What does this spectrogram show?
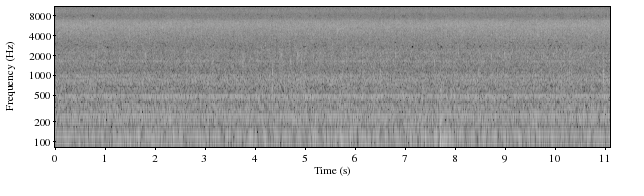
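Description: Breaded pork chops frying in a skillet of hot oil: a steady sizzle with fine crackling.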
